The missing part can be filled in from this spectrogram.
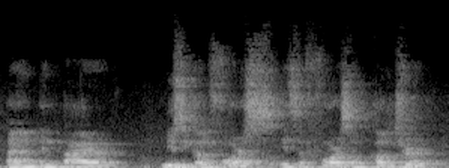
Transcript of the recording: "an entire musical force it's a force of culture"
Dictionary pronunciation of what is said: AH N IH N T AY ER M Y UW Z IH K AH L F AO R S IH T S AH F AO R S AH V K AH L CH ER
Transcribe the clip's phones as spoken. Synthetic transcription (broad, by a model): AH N IH N T AY ER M Y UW S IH K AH L F AO R S IH T S AH F AO R S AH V K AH L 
